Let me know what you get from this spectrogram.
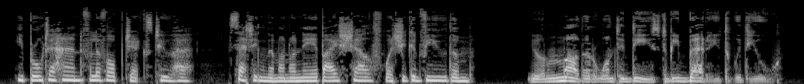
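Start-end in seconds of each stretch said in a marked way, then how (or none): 5.3-7.8 gruff, low-pitched delivery. Reading fiction aloud, a character offering keepsakes: gruff voice. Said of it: "he said gruffly".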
